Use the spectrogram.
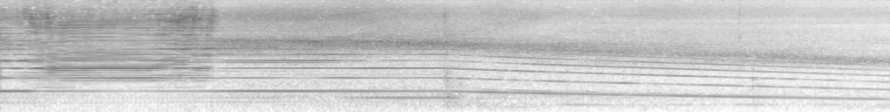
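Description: A table saw fitted with a jig cuts the cheek of a half-lap joint in wood: a steady high motor whine with harsh cutting noise at the start, then the pitch sags as the blade winds down.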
